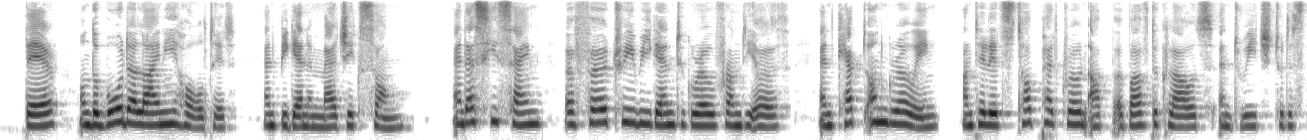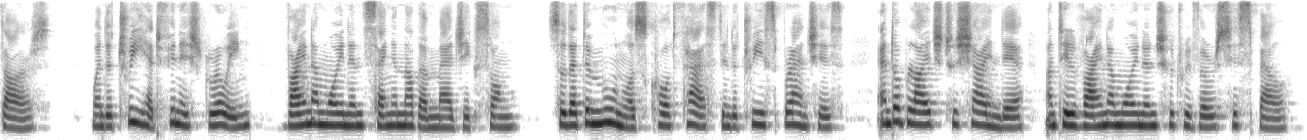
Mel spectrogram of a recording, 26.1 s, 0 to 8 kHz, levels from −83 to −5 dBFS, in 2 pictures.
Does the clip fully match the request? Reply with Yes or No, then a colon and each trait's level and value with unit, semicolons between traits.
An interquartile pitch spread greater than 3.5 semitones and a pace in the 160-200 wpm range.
No: average, 2.9 semitones; average, 175 wpm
